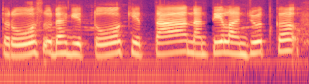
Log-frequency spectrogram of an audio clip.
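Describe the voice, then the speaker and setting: A woman's voice: high-pitched, steady tone, unhurried, a bit bright, clean tone. A woman hosting a casual language lesson. She explains in a chatty way and demonstrates sounds aloud. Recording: slightly muffled with faint background music.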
